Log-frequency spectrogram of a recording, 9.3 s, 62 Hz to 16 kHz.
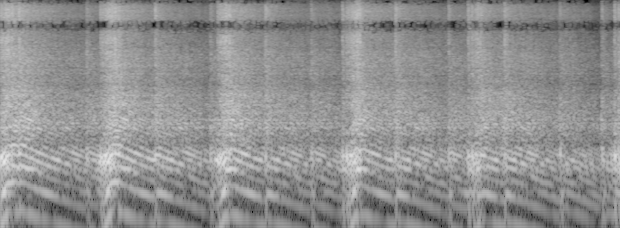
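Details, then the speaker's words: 1988 Kawasaki KX500 two-stroke, started after four or five kicks, choke not staying up: crisp revs every couple of seconds rising and falling cleanly, no misfire or knock; normal running and revving, healthy engine. "uh [Music] sounds good she'll absolutely flipping rip your arms out of the sockets when you open that throttle"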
